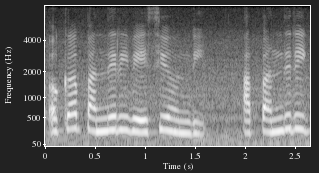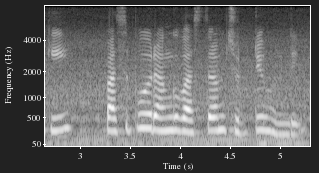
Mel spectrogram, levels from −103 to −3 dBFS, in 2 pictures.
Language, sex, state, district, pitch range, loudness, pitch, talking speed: Telugu, female, Telangana, Mahabubabad, 230-265 Hz, -15 LUFS, 250 Hz, 125 wpm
